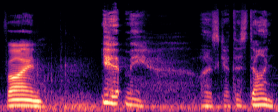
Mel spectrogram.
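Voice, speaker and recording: A woman's voice: fairly low pitch, takes it slowly, background noise. A woman playing a defiant, weary mercenary in a video game, speaking in terse, blunt bursts. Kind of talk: scripted video game acting.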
